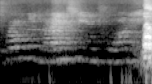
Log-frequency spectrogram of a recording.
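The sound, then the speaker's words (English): A dog whines in a drawn-out, wavering tone, then lets out a single loud, sharp bark at the very end. “How are you dogs doing?”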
